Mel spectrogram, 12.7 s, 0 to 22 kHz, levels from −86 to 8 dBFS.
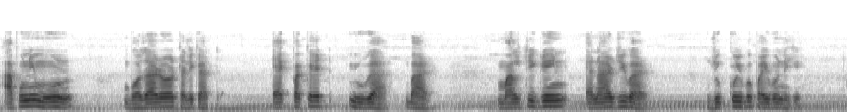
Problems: constant background noise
